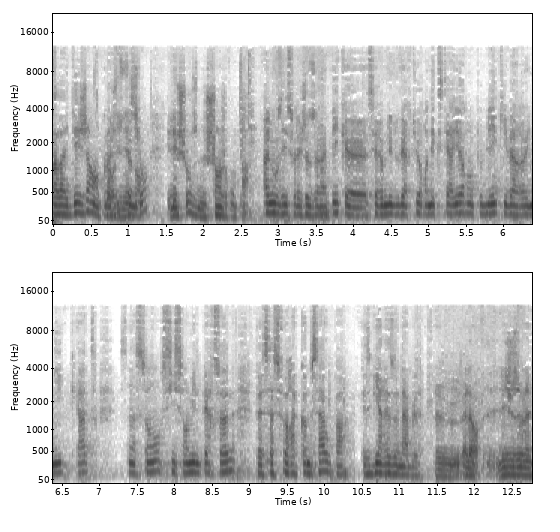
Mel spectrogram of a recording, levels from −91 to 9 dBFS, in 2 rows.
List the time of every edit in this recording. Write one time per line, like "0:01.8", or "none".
0:10.4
